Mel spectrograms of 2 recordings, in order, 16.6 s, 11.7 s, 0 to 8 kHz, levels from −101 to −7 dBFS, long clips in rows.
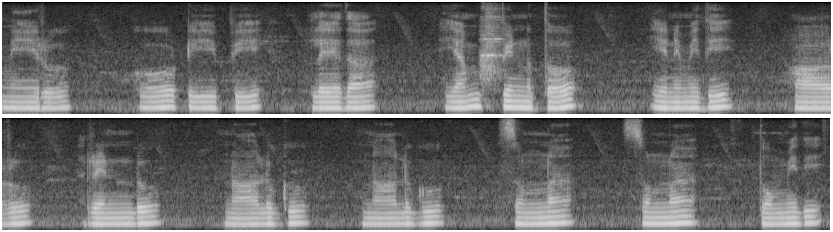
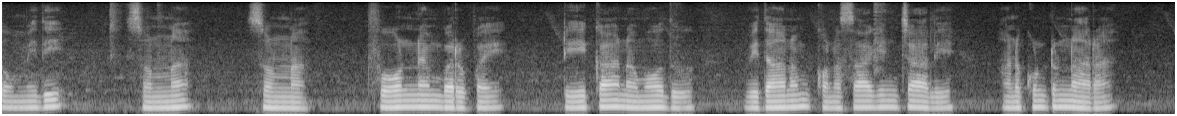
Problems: background sounds at intervals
